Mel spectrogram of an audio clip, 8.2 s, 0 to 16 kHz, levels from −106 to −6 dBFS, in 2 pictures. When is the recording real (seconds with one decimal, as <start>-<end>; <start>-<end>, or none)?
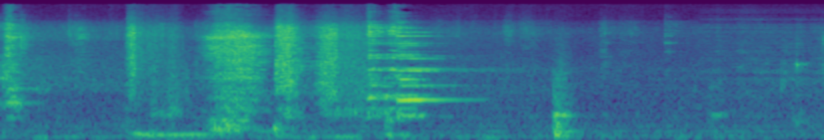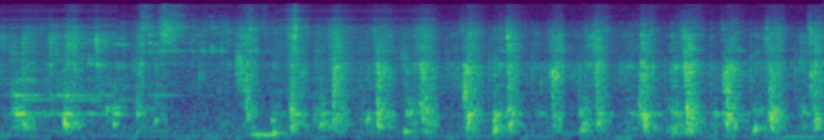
0.0-3.5; 4.7-5.5; 6.3-8.2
